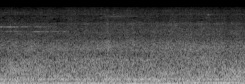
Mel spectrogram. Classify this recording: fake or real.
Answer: real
